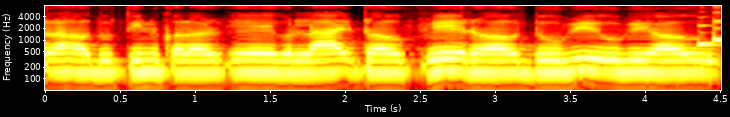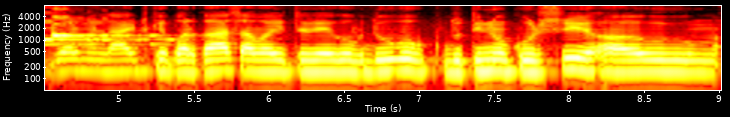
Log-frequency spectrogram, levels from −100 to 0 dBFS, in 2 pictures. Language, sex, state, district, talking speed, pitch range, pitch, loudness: Bajjika, male, Bihar, Vaishali, 145 wpm, 150-155 Hz, 150 Hz, -12 LUFS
